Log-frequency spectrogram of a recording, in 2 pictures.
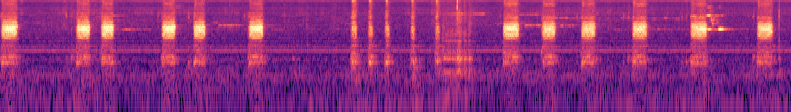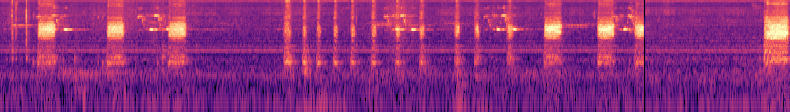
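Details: Gray squirrel named White Patch at a window feeder, upset that the feeder has run out of food. Short, harsh, barking calls come in quick bursts, several in a row with brief pauses between, repeated steadily throughout.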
